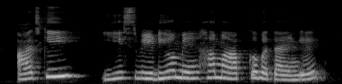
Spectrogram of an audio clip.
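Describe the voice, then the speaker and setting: A woman's high-pitched voice at a very slow pace. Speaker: sewing teacher. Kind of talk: tutorial.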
